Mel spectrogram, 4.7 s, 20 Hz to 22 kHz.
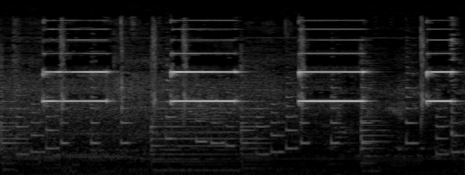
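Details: Normal mains-return beeps from a Sukam Falcon Eco inverter after repair (burnt MOSFETs and a 47-ohm resistor replaced): steady high-pitched beeps about 0.7 s long repeating roughly every 1.3 s over background music, as mains power comes back.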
